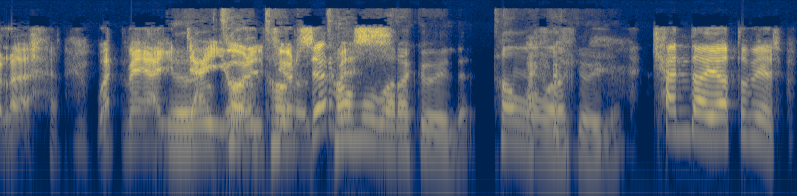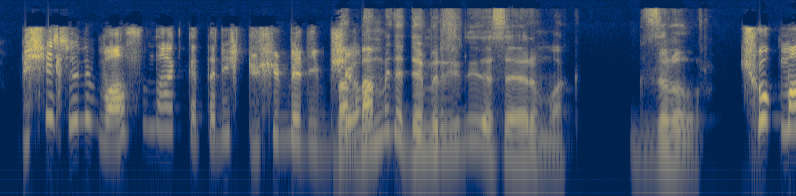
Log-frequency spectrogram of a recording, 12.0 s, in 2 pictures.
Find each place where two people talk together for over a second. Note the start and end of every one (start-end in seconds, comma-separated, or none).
1.3-3.0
